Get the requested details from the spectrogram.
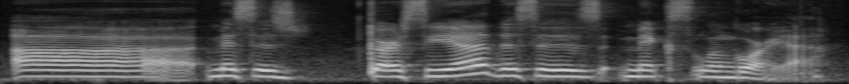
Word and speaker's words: Mx: There's mix, which is MX, and it's pronounced mix.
